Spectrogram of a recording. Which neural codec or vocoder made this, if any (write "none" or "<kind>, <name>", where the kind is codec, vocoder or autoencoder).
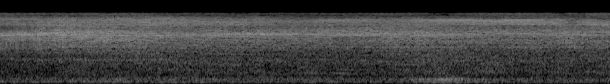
none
